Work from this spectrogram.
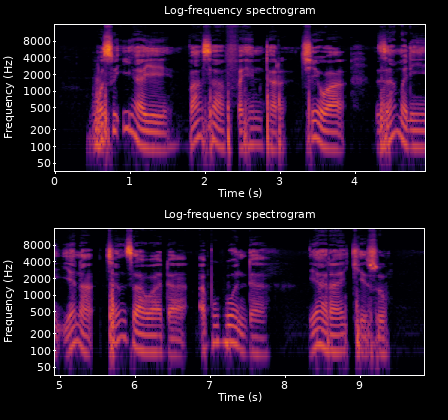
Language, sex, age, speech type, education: Hausa, male, 15-29, spontaneous, tertiary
